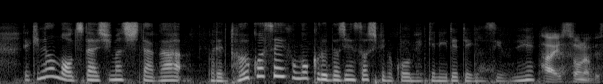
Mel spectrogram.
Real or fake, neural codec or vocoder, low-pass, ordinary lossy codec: fake; codec, 16 kHz, 0.8 kbps, ZipCodec; 7.2 kHz; none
